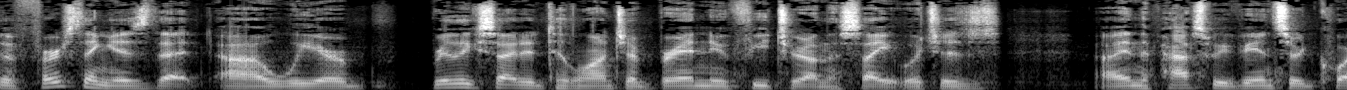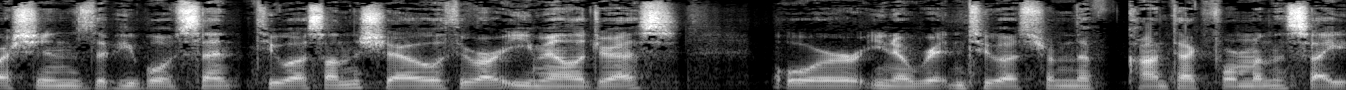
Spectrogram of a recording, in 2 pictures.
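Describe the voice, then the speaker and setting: At a fairly quick pace, a man talks in a normal speaking voice, fairly low in pitch, with fairly even intonation and very even loudness. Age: 30s. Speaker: podcast host. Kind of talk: casual chat.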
